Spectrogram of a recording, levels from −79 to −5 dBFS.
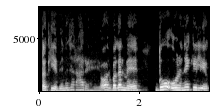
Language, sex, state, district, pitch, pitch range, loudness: Hindi, male, Bihar, Supaul, 210 Hz, 185-230 Hz, -17 LUFS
